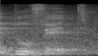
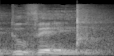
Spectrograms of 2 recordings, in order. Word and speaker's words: duvet: is written like this is it a duvet no it's not a duvet it's a duvet have you heard that british do right now get the american sound do they you see the stress moves to the second syllable even these dancing things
